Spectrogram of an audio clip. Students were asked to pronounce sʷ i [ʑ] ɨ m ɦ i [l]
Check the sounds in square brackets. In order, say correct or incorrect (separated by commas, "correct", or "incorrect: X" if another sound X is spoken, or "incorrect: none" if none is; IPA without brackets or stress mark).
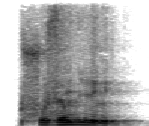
incorrect: z, incorrect: lʲ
